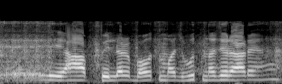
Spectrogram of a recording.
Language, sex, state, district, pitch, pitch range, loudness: Hindi, male, Bihar, Patna, 200 Hz, 195-210 Hz, -11 LUFS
